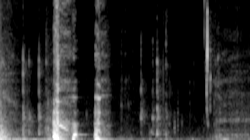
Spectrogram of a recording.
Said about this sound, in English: Cough. Sorry.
